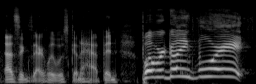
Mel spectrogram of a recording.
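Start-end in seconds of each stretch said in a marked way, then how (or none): 1.4-2.4 excited shout. Real, not acted. Committing to a risky roll.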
